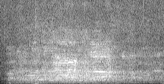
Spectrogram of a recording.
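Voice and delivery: breathy airy laugh, high; laughing at his own pun; long, high, real laugh at his own pun. Real, not acted. Laughs at own Polish joke.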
